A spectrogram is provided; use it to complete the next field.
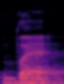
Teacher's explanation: इसका सही उत्तर है दंतोष्ठे क्योंकि वै का उच्चारण करते समय दंत तथा ओष्ठ का एक साथ प्रयोग किया जाता है। आप बोलकर देखिए, वै, इसमें दंत तथा एक ओष्ठ का एक साथ प्रयोग हो रहा है, इसलिए इसे दंतोष्ठ्य वर्ण कहा जाता है।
